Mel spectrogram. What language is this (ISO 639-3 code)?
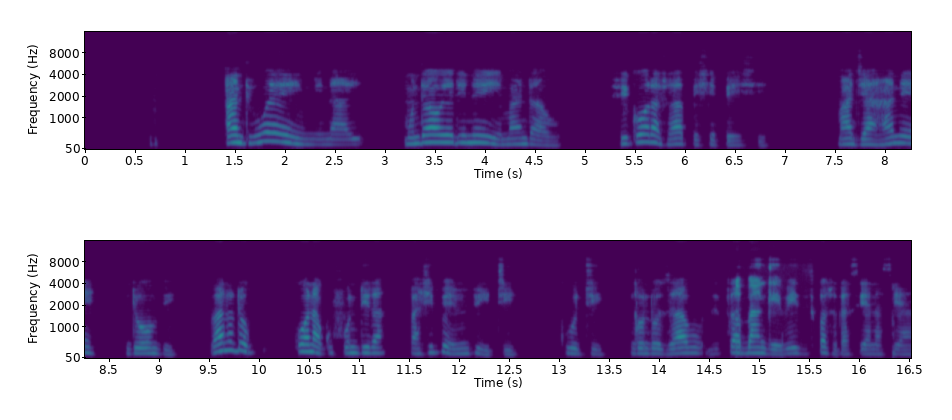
ndc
